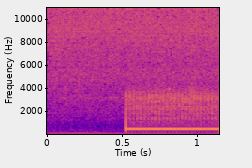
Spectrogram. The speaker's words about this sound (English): Well, we got to dial it first. So let's do that. We'll dial it here off the air. Okay. I believe there we go. Oh, it's ringing. This should be good. Calling Geraldo Rivera.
